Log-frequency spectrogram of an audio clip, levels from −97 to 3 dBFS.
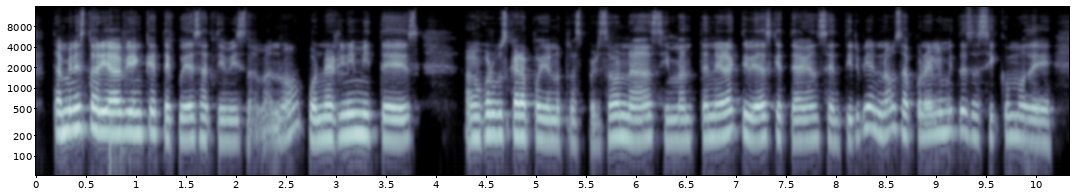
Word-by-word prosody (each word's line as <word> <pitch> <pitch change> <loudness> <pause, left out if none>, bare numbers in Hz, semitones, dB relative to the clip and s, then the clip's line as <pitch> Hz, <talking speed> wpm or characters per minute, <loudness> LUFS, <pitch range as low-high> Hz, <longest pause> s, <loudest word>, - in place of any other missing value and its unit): también 230 +3 +5
estaría 230 -4 +7
bien 220 -1 +4
que 225 -1 0
te 180 -4 -2
cuides 185 +1 0
a 180 - -2
ti 170 -2 -8
misma, 170 0 -9
¿no? 260 +8 -7
Poner 185 0 +1
límites, 200 -4 +1 0.4
a - - -7
lo 190 - +1
mejor 210 +2 +2
buscar 205 -1 +3
apoyo 185 -3 +2
en 170 - -3
otras 165 -1 -10
personas 190 0 -2
y 175 - -6
mantener 185 +3 -2
actividades 195 -5 +1
que 190 - -4
te 175 -1 -5
hagan 175 +2 -3
sentir 175 0 -8
bien, 255 -4 -1
¿no? 220 +4 -5
O - - -5
sea, 205 -4 -3
poner - - -3
límites 230 0 -5
así 190 -1 -9
como 195 -1 -6
de 165 -2 -4
190 Hz, 210 wpm, -21 LUFS, 180-215 Hz, 0.4 s, estaría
